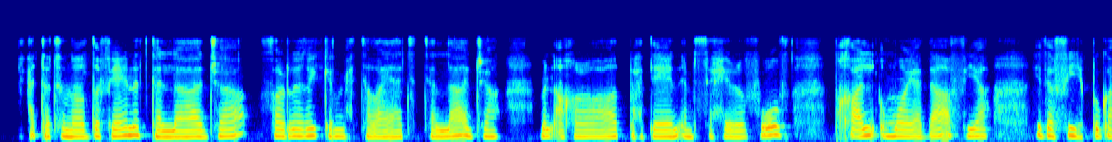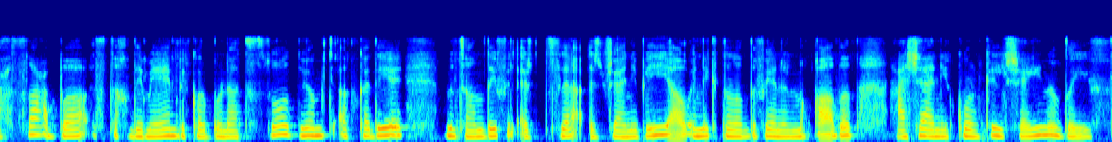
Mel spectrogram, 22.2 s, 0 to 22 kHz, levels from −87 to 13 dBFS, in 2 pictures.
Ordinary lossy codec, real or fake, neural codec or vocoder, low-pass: none; fake; codec, 16 kHz, 16 kbps, FunCodec, trained on LibriTTS, 50 frames a second; 7.2 kHz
